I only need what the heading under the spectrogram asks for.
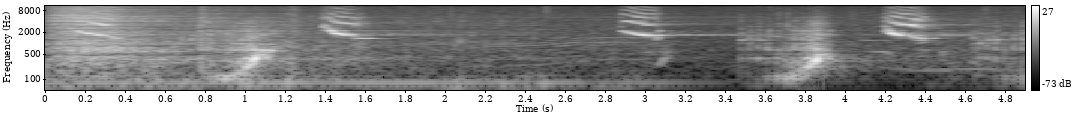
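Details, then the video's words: Humpback whale song phrase of short high chirps sweeping downward, alternating with brief rising low grunts, repeated about every one and a half seconds over faint background rumble. "Sound of whale (Song of the humpback whale)"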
